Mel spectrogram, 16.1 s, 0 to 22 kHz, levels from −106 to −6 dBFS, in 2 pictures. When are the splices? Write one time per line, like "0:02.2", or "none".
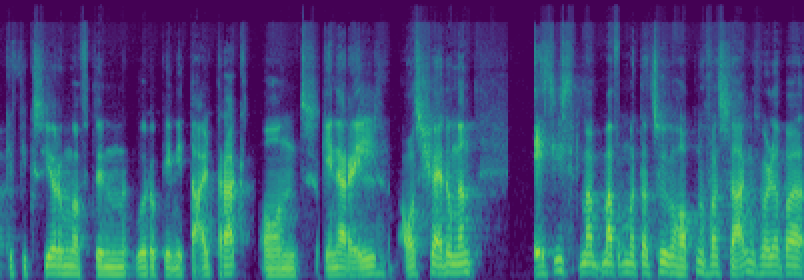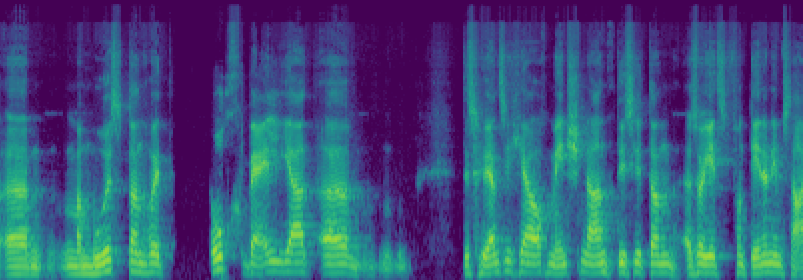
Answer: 0:02.5
0:06.2

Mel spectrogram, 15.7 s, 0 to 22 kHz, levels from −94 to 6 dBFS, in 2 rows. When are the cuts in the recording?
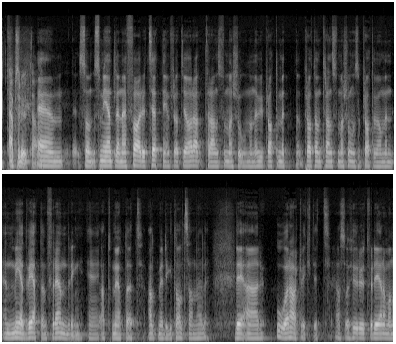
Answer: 0:09.8
0:12.5
0:14.4

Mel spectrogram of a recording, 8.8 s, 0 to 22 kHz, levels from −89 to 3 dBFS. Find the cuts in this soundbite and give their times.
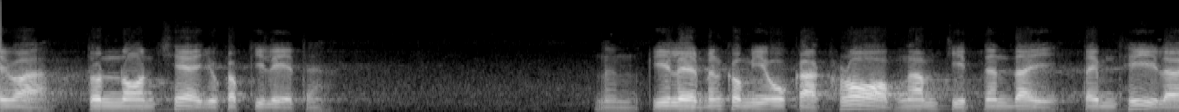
0:04.8

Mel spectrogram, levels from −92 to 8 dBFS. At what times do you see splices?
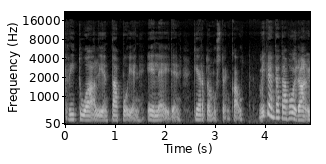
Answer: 0:03.7

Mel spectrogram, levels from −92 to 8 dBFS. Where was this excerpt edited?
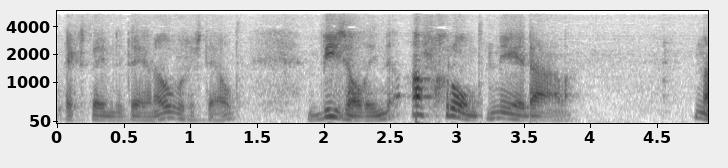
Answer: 0:03.2

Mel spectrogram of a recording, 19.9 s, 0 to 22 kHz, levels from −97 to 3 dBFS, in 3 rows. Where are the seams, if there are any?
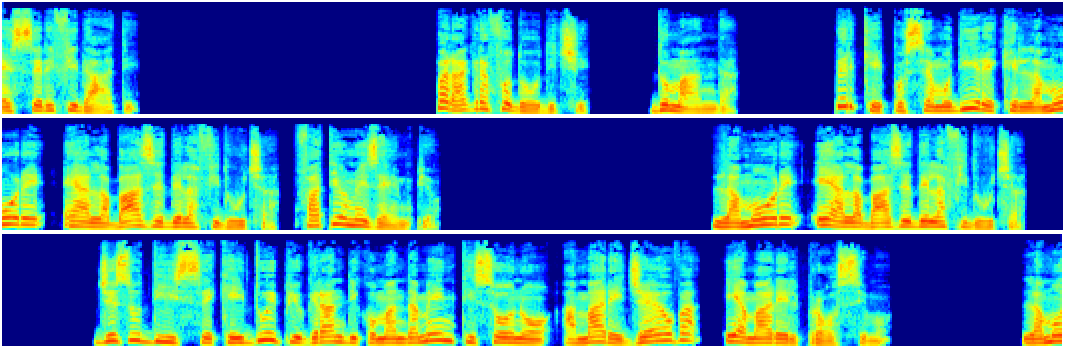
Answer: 0:08.4

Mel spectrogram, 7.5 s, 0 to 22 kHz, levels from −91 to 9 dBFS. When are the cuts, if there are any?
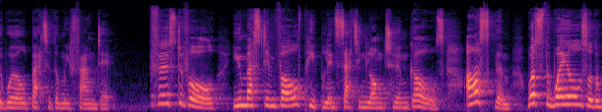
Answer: none

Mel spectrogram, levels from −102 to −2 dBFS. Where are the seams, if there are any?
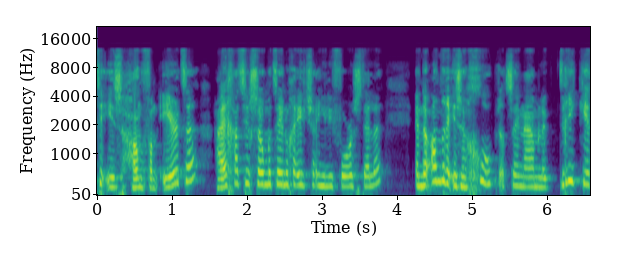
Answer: none

